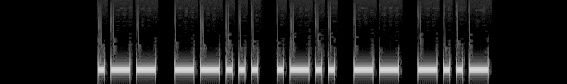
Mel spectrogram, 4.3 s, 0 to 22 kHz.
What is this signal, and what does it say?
Morse code, heard as a keyed tone, about 30 wpm, 700 Hz. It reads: W7LMX
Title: Speed Racing - USA 1x3 Call Signs 25wpm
